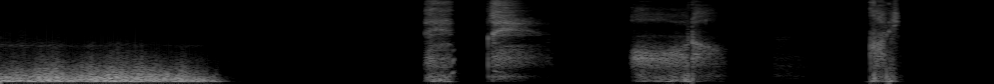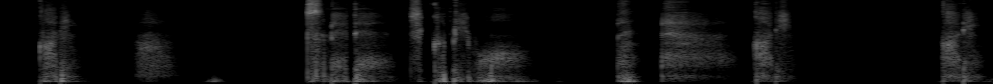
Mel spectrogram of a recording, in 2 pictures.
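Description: Heavy, close breathing right against the microphone: one long, rushing exhale, then a string of shorter sighing breaths and soft puffs spaced irregularly through the quiet.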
